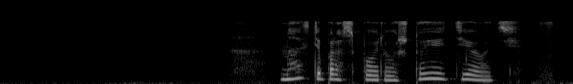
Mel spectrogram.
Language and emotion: Russian, neutral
